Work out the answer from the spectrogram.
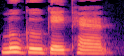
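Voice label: "moo goo gai pan", English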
